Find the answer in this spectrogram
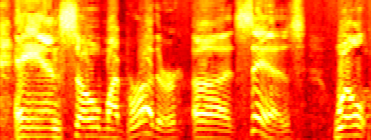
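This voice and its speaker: Noticeable background noise sits behind this recording. A man with a Tennessee accent talks at a high pitch in a raised, projected voice. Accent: Southern US (Tennessee). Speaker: preacher. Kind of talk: sermon.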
